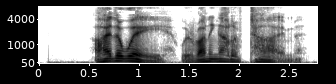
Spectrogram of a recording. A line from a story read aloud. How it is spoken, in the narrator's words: advised quietly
